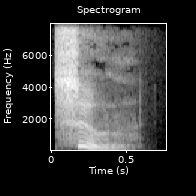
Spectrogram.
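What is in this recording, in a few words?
"soon", British English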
